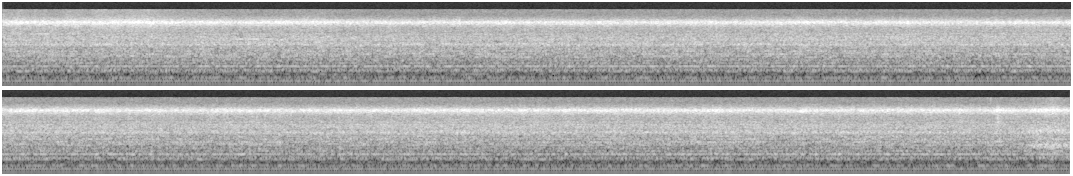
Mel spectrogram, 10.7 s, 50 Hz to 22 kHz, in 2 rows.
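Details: New automatic egg incubator bought online, just switched on and warming toward its 37.8°C setpoint: quiet, steady whir with a faint constant hum, no rattles, ticks or wavering speed; the incubator fan is running normally.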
